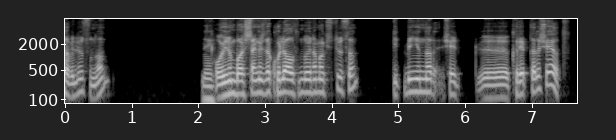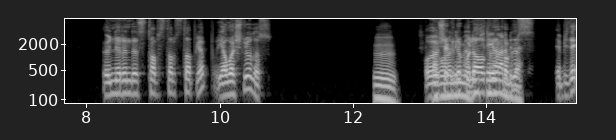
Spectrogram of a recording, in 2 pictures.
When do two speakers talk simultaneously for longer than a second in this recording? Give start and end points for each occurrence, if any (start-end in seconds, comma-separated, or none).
13.2-14.6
